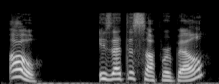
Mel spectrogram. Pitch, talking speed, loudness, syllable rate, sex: 240 Hz, 165 wpm, -16 LUFS, 5.2 syllables/s, female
